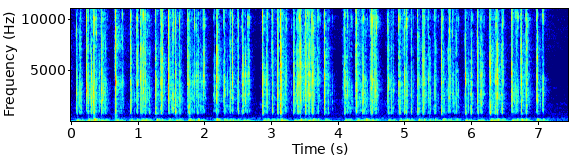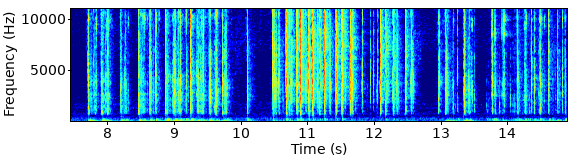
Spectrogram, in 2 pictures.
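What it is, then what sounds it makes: Plastic computer keyboard. Fingertips type on a black plastic Logitech keyboard with hollow plastic keys, giving a rapid stream of short, dry clicks with a low thud under each press. Bursts of fast typing stop briefly near 7.5 and 10 seconds before resuming, with one stretch of brighter, sharper taps.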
